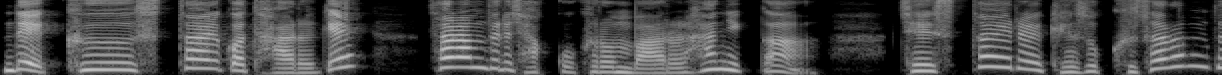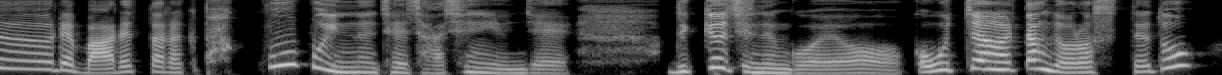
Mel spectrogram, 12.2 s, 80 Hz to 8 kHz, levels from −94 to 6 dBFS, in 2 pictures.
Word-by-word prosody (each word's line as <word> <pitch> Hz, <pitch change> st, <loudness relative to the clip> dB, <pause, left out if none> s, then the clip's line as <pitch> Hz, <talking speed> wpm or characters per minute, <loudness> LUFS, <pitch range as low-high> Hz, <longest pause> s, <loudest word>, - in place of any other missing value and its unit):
근데 265 Hz, -1 st, +7 dB
그 285 Hz, +1 st, +1 dB
스타일과 330 Hz, -2 st, +2 dB
다르게 175 Hz, -, 0 dB, 0.3 s
사람들이 375 Hz, -4 st, +5 dB
자꾸 195 Hz, 0 st, -9 dB
그런 200 Hz, -1 st, -6 dB
말을 165 Hz, +1 st, -2 dB
하니까 285 Hz, +1 st, -3 dB, 0.4 s
제 245 Hz, 0 st, 0 dB
스타일을 370 Hz, -, -1 dB
계속 200 Hz, 0 st, -8 dB
그 210 Hz, -, -9 dB
사람들의 340 Hz, -, -1 dB
말에 165 Hz, +4 st, +1 dB
따라 210 Hz, -5 st, -4 dB
그 -, -, -22 dB
바꾸고 450 Hz, -2 st, -2 dB
있는 195 Hz, -3 st, -1 dB
제 185 Hz, -1 st, -4 dB
자신이 170 Hz, +4 st, -4 dB
인제 155 Hz, -1 st, -8 dB, 0.5 s
느껴지는 210 Hz, -, +3 dB
거예요. 150 Hz, -1 st, -6 dB
그 205 Hz, -, -3 dB
옷장을 290 Hz, +4 st, +6 dB
딱 330 Hz, -4 st, +6 dB
열었을 190 Hz, -1 st, -1 dB
때도 365 Hz, -, 0 dB
225 Hz, 335 characters per minute, -23 LUFS, -, 0.5 s, 근데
